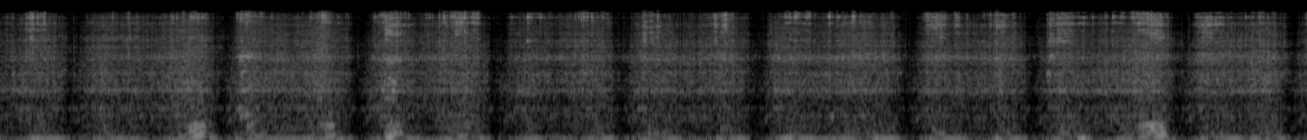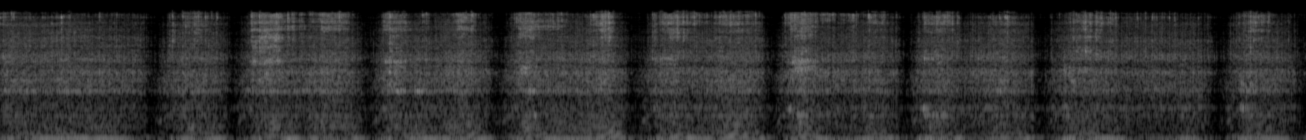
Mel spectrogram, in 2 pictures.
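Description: Longarm quilting machine stitching freehand, a faint running rattle over a steady low motor hum. The level rises and dips about once a second as the machine is moved across the quilt.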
